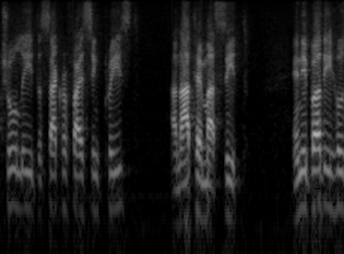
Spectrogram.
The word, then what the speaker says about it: anathema: Some Americans pronounce it anathema, but it's slightly off. It's anathema.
